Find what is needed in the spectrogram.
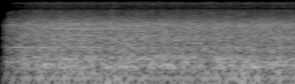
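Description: Steady, even background rushing hiss with no distinct clicks, knocks or voices.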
